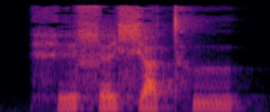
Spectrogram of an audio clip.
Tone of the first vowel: rising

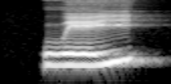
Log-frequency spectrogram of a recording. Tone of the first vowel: rising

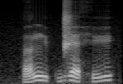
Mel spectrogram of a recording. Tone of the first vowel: rising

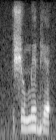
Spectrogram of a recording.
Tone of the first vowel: low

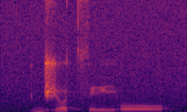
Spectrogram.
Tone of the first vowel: high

